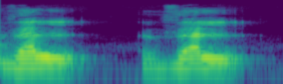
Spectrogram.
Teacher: இந்த இடத்துல லாம் இங்கே பார்த்தீங்கன்னா இது கமரியா எழுத்து. அப்போது இந்த ஜால் ஃபத்ஹா லாமோட இணைஞ்சிருது. அதுக்கு இடையில் இருக்கக்கூடிய ஹம்சத்துல் வசலை நம்ம உச்சரிக்க மாட்டோம்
